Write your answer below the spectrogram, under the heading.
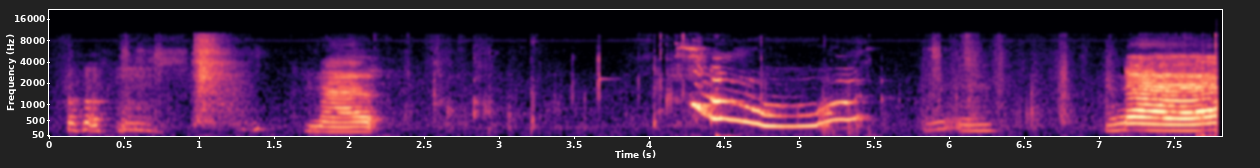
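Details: Indoor pet husky talking while begging for some toast: short whines and yelps, a swooping wavering moan in the middle, and a loud harmonic-rich howl at the end, with a woman's voice and household noises between.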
